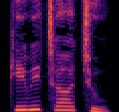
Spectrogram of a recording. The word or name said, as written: ಕಿವಿಚುಚ್ಚು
